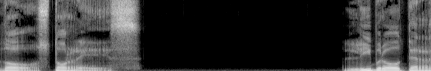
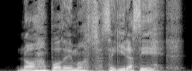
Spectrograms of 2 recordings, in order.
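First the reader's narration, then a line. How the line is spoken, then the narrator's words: Panted. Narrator (Spanish): jadeó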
